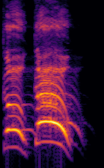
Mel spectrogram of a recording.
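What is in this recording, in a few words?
suppress, dialogue, Allies; mohaa; Mission 2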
